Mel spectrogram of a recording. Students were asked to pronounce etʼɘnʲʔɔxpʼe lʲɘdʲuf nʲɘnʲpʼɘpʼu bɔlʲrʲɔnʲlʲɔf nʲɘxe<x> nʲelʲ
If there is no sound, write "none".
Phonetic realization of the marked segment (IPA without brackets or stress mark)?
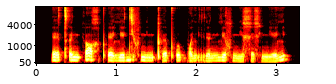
x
